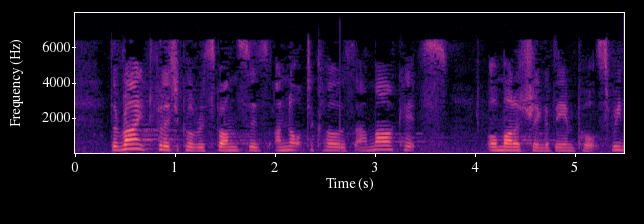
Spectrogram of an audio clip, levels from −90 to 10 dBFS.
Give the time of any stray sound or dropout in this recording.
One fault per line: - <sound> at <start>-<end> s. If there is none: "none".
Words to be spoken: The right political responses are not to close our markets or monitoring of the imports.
none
